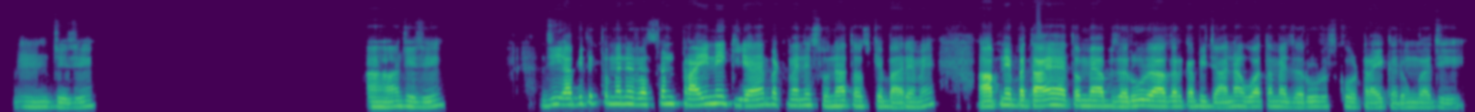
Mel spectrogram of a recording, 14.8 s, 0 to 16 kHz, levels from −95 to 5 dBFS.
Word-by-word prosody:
हुँ, 125 0 -8
जी, 115 -3 -5
जी। 115 +5 -8 2.8
हाँ, 125 0 -1
हाँ, 125 +2 -2
जी, 135 -2 -3
जी। 125 +5 -5 1.1
जी, 180 +4 -3
अभी 175 +2 +2
तक 200 - -13
तो - - -5
मैंने 190 0 +1
रसम 175 +3 0
ट्राई 160 +1 +5
नहीं 200 +1 +3
किया 150 -4 +1
है, 160 - +2
बट 170 -2 -2
मैंने 155 +1 -2
सुना 140 -2 -1
था - - 0
उसके 135 0 -6
बारे 110 +3 0
में। 135 +7 -6 0.6
आपने 165 +4 +5
बताया 145 +3 +7
है 160 - +5
तो - - -1
मैं 140 -1 +2
अब 135 0 0
ज़रूर 135 +4 0
अगर 135 +1 +1
कभी 130 0 -4
जाना 115 +4 -1
हुआ, 130 -1 0
तो 130 0 -7
मैं 125 -1 -3
ज़रूर 125 +2 -4
उसको 130 -1 -8
ट्राई 115 0 -3
करूँगा, 110 +1 -5
जी। 110 -2 -10
135 Hz, 170 wpm, -22 LUFS, 120-155 Hz, 2.8 s, बताया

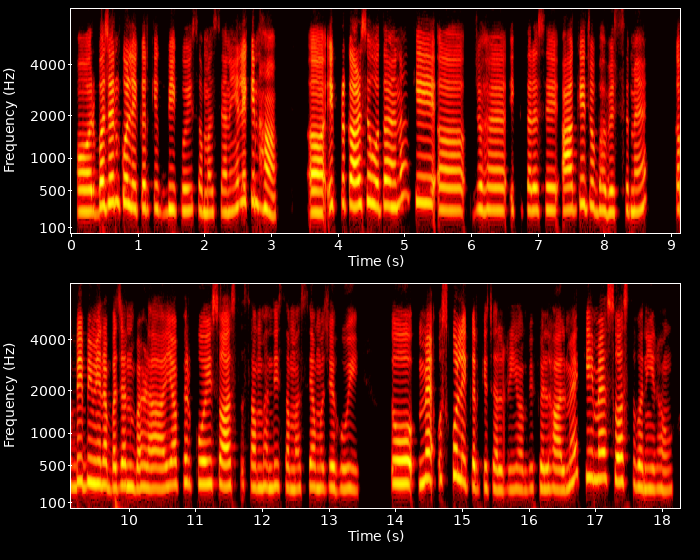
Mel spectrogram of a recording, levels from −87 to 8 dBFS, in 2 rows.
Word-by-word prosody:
और 255 0 +3
वजन 345 +3 +7
को 350 - +2
लेकर 290 -3 +1
के 285 - -4 0.2
भी 280 - +4
कोई 265 0 -4
समस्या 245 -2 -6
नहीं 255 +3 -5
है 305 - -1
लेकिन 365 -1 +2
हाँ 275 -7 +3 0.5
अ, 245 0 +7
एक 315 +2 +2
प्रकार 325 -2 +7
से 335 +2 -2
होता 320 -2 +3
है 305 -1 +3
ना, 400 +7 -4
कि 350 -1 +3
अ, 265 -2 0 0.2
जो 280 +1 -1
है 270 0 0 0.2
एक 265 - -10
तरह 270 0 0
से 270 0 -2 0.2
आगे 280 +5 +3
जो - - 0
भविष्य 255 +1 -4
में 255 +4 -2 0.5
कभी 280 +3 +2
भी 295 +2 0
मेरा 280 -1 +2
वजन 255 +1 0
बढ़ा 235 -1 -2
या 270 +3 -1
फिर 295 -1 -3
कोई 280 0 +1
स्वास्थ्य 260 -2 -1
संबंधी 250 0 -5
समस्या 240 0 -7
मुझे 240 +1 -4
हुई 230 -1 -7 0.5
तो 285 -2 +4
मैं 340 +4 +4
उसको 335 +3 -2
लेकर 275 -7 0
के 245 +1 -8
चल 225 -1 -4
रही 225 0 -11
हूँ 230 - -8
अभी 230 +2 -13
फ़िलहाल 230 -2 -2
में 315 +7 -2
कि 355 0 0
मैं 345 0 +3
स्वस्थ 310 -3 0
बनी 235 -2 -3
रहूँ। 225 -1 -10
270 Hz, 195 wpm, -22 LUFS, 245-300 Hz, 0.5 s, वजन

